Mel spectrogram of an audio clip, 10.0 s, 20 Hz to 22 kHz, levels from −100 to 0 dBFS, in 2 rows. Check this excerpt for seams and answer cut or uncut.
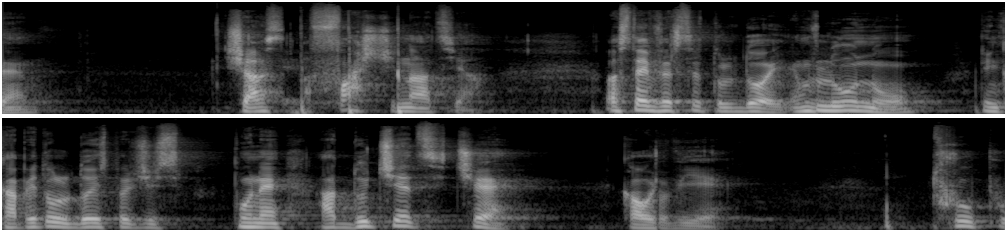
cut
